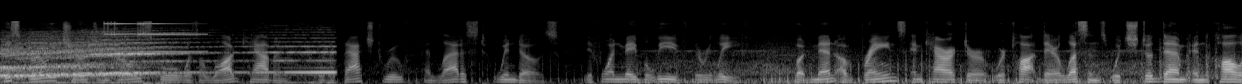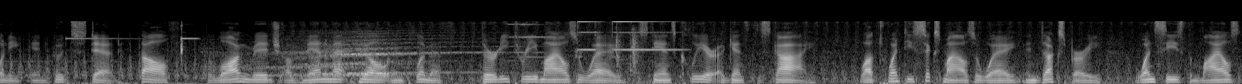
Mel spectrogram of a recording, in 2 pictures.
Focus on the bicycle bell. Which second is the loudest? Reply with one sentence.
The loudest moment of the bicycle bell is at 19 seconds.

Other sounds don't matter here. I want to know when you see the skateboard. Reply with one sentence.
You can't hear the skateboard here.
